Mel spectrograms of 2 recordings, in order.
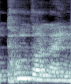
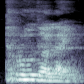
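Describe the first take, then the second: First: Said in the usual way. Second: Slow emphasis. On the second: Shown as a demonstration. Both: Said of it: "above the line, on the line और third place".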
